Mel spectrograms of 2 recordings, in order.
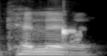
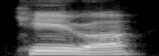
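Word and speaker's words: Kehrer: But I call him Keller. I think I pronounce it Kira. Keller is the man. You Play, more of a yeah, I'm just like, yeah, no, it's like Kira, mate. Tilo Kira.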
